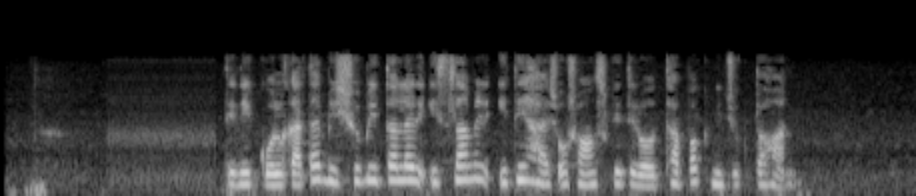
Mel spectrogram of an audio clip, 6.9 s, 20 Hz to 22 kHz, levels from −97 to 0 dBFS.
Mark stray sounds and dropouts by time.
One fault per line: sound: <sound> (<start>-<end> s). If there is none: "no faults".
no faults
